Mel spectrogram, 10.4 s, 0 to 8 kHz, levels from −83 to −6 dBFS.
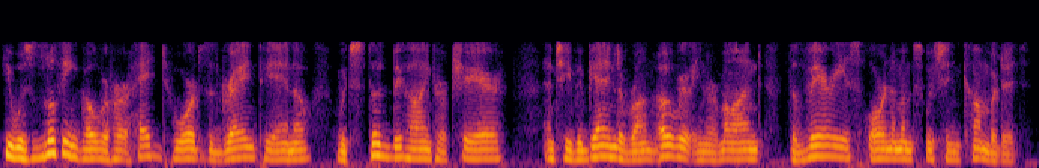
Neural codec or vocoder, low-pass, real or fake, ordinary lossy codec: codec, 16 kHz in and 24 kHz out, 0.4 kbps, LongCat-Audio-Codec, fine tuned four codebook decoder; 7.2 kHz; fake; AAC, 16 kbps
